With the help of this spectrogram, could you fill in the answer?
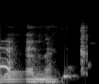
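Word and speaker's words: جنة: Jika wakaf, apakah suaranya tetap tak? Tidak. Jadi Tidak, berubah menjadi hak besar. Jannah gitu ya, jannah.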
